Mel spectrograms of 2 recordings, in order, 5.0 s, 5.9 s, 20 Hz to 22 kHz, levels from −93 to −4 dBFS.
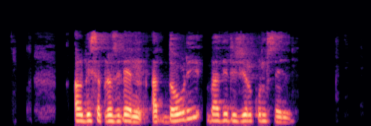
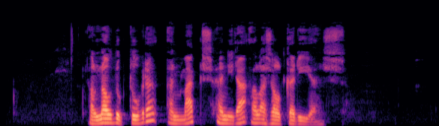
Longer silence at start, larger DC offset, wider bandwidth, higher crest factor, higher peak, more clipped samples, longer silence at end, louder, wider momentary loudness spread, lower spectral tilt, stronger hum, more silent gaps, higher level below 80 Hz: second, 1 s vs 1.2 s; neither; second, 8.2 kHz vs 9.8 kHz; second, 16 dB vs 22 dB; about the same, -2 dBFS vs -4 dBFS; neither; second, 1.1 s vs 1.3 s; first, -16 LUFS vs -25 LUFS; second, 8 LU vs 15 LU; about the same, -6 dB/octave vs -6 dB/octave; neither; first, 2.71-2.75 s vs none; about the same, -60 dBFS vs -64 dBFS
